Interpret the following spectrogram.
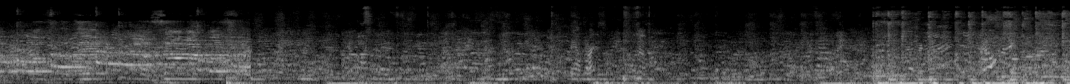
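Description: Club music and crowd chatter in a crowded hall, with a voice over it for the first couple of seconds. The sound then drops to a lower din of chatter, and loud, bass-heavy dance music comes back near the end.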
